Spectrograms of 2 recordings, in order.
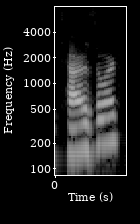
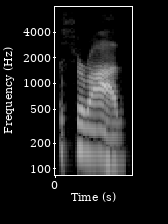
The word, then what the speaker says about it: Shiraz: This one's name is Charizard. It's Shiraz. Shiraz?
